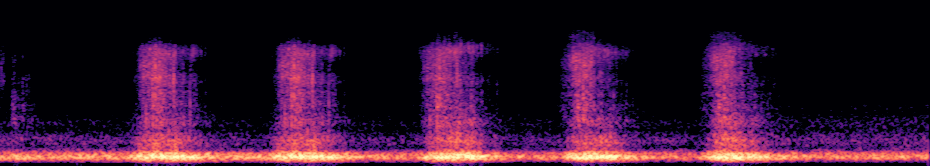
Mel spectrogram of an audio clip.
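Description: Large wings flap with heavy whooshes in a steady series of beats.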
